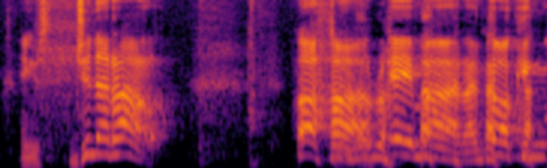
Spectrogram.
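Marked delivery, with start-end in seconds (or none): 2.4-3.6 put-on Jamaican accent. Speaker describing an actor's Street Fighter role, voicing General: General's Jamaican accent. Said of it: "i'm jamaican because i talk like this".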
